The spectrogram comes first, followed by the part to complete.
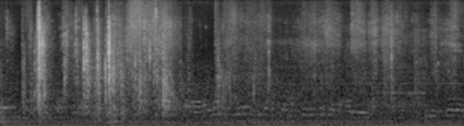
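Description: Sheets of paper rustling and crackling as they are handled and shuffled, a quick run of crinkles in the first couple of seconds, then fainter occasional rustles.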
